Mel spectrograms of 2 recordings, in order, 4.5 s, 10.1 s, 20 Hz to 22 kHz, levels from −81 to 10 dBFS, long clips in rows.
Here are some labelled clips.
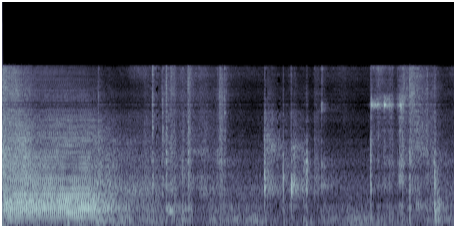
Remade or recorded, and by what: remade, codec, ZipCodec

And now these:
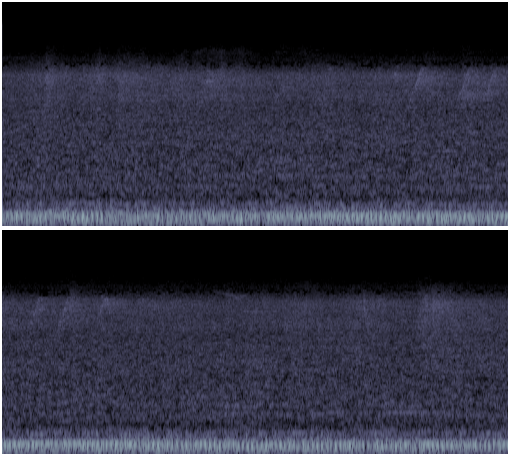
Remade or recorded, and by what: recorded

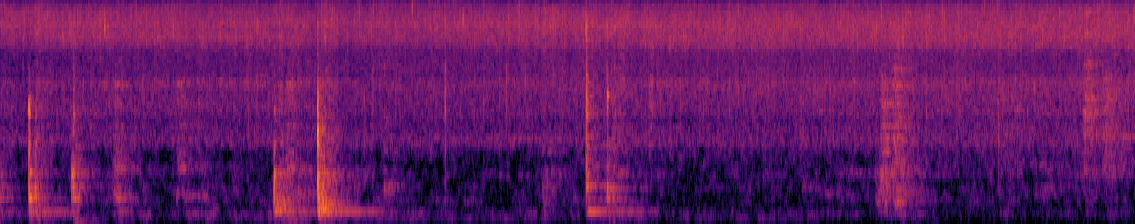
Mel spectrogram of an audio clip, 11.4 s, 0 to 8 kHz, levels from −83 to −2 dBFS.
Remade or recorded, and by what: recorded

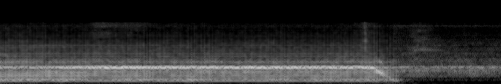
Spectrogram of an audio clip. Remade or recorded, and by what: remade, vocoder, Vocos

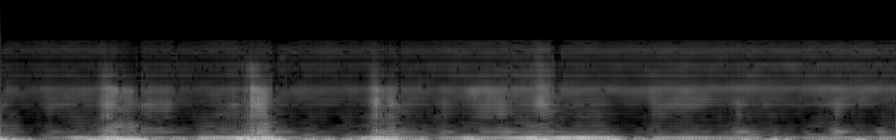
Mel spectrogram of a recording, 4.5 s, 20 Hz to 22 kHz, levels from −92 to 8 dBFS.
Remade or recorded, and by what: remade, vocoder, BigVGAN v2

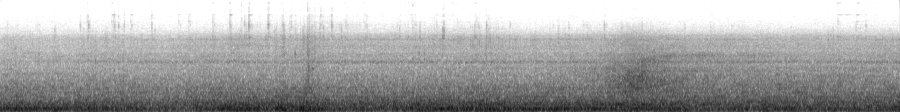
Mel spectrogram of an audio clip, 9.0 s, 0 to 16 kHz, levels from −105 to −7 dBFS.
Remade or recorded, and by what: recorded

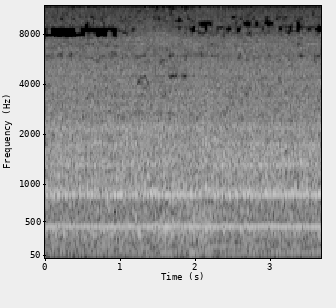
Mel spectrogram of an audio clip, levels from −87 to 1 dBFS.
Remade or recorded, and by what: remade, vocoder, BigVGAN v2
